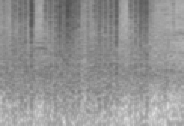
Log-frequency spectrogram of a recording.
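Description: Rapid automatic gunfire from a weapon in Wolfenstein: The New Order, a dense, loud, continuous volley of close shots lasting the whole moment with no speech over it.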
